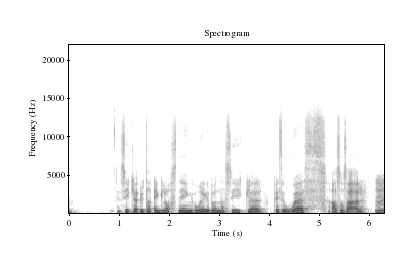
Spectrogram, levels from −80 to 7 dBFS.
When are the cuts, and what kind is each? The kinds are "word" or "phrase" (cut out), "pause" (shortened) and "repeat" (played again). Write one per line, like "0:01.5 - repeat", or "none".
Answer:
0:04.0 - pause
